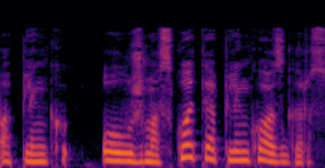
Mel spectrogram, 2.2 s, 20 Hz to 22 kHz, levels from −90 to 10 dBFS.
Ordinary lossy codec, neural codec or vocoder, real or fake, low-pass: MP3, 48 kbps; none; real; 14.4 kHz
